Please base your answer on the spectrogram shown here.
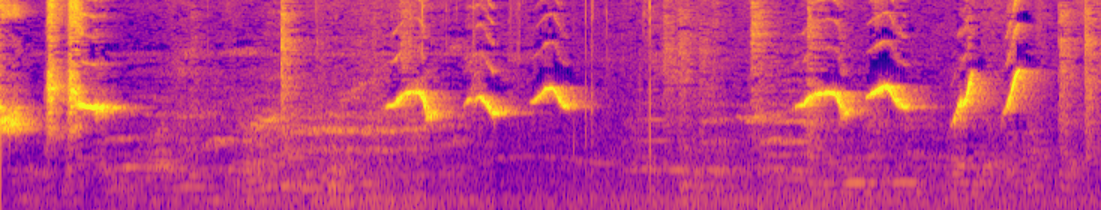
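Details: Captive-bred white-rumped shama from a Depok breeder, Indonesia: scattered short sharp chips, then pairs and runs of bright rising-falling whistled notes repeated in spaced bursts with quiet gaps between.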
